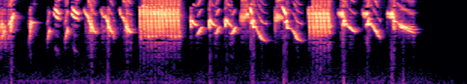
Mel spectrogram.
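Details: Grey-crowned goldfinch singing, recorded to train captive birds: a rapid stream of high twittering notes and slurred tweets, broken twice by a dense buzzy trill, ending abruptly after about four seconds.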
